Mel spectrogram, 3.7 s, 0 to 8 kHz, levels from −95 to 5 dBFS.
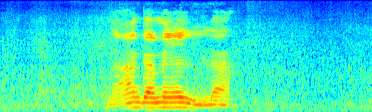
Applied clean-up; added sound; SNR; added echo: none; Waves, surf; 15 dB; reverberation time 0.4 s.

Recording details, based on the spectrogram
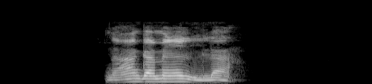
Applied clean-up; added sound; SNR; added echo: none; none; none; none.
